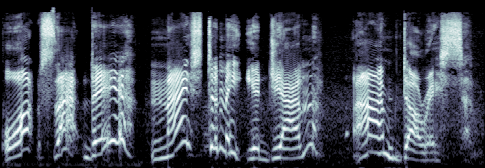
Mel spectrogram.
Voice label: granny

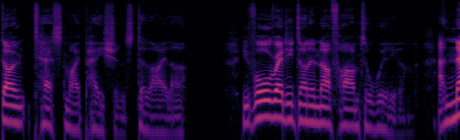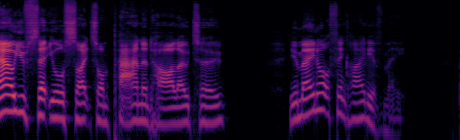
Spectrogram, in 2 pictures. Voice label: Animation English Young Adult Male

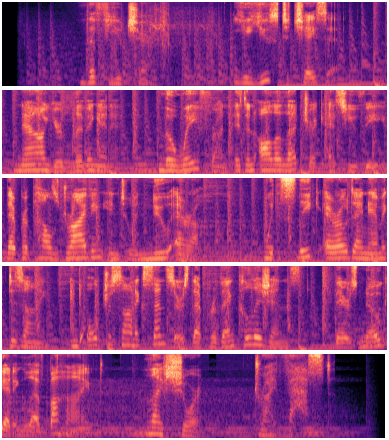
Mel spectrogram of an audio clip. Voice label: Accent Track US; BigMouthVoices

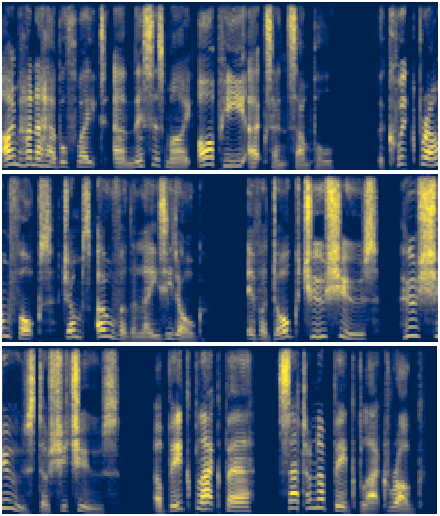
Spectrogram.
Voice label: UK RP Accent

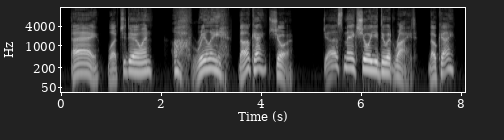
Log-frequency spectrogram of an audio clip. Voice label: standard US

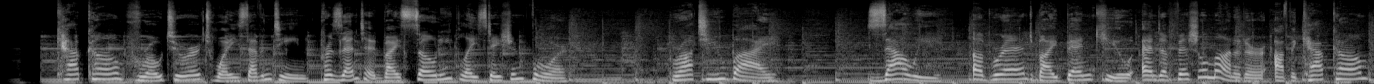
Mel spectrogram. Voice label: US Accent Voice; en-AU

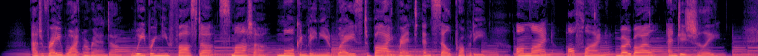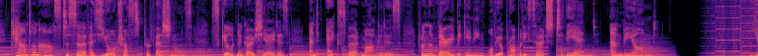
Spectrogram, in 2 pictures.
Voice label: AUSTRALIAN VO'S; en-AU

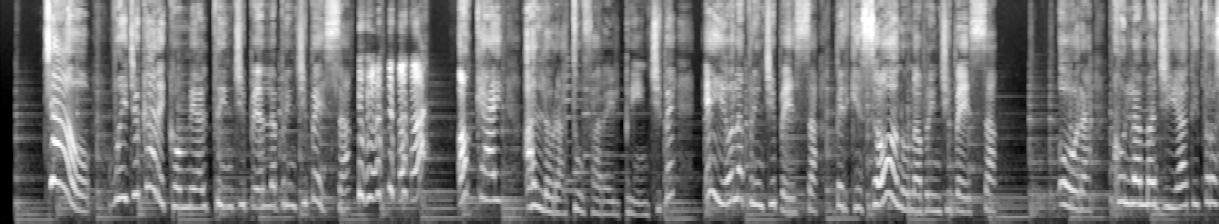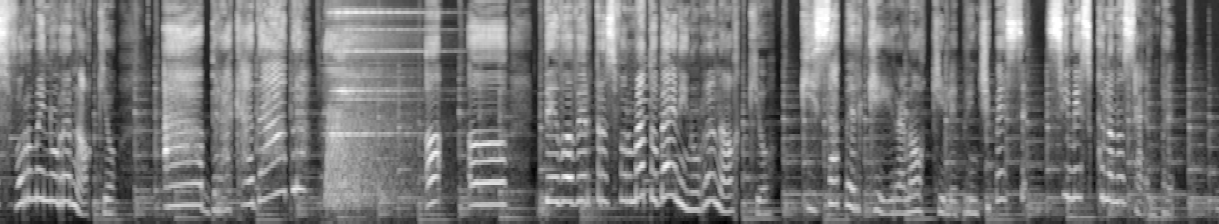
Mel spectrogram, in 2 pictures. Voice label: italian animation

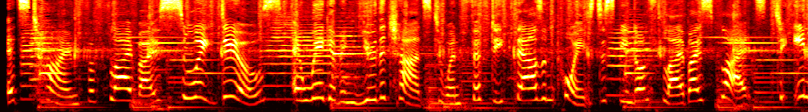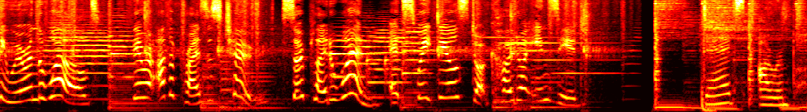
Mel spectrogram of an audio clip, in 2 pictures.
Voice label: Voice Actor; BigMouthVoices

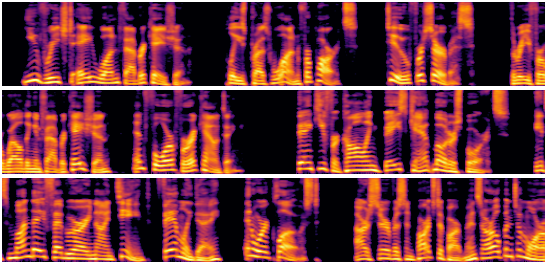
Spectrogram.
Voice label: IVR

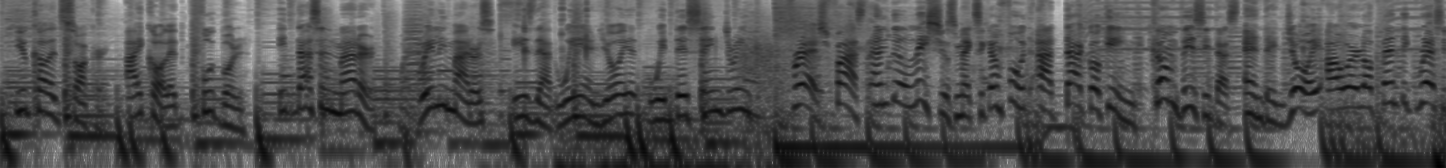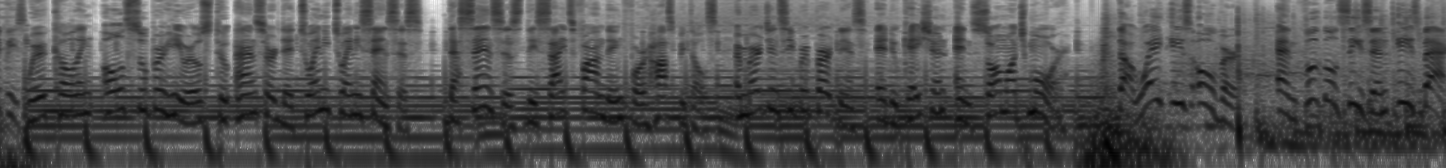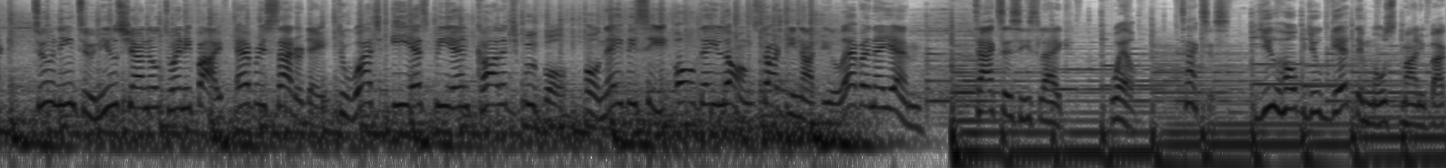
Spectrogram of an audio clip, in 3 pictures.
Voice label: ENG w Latino accent

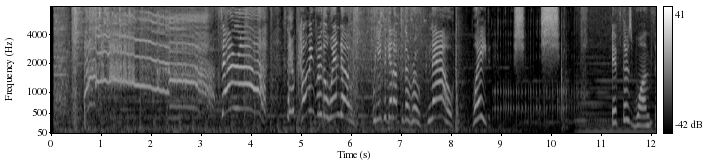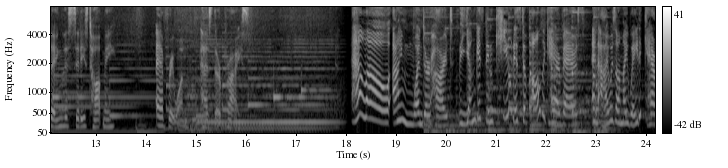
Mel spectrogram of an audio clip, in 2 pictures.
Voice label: US Accent

